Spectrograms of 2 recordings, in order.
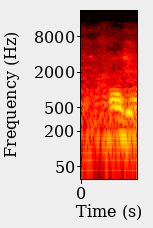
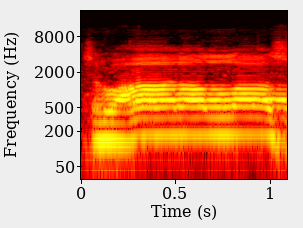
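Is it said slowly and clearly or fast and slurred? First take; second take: fast; slowly. First: It is said fast and slurred. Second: It is said slowly and clearly.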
